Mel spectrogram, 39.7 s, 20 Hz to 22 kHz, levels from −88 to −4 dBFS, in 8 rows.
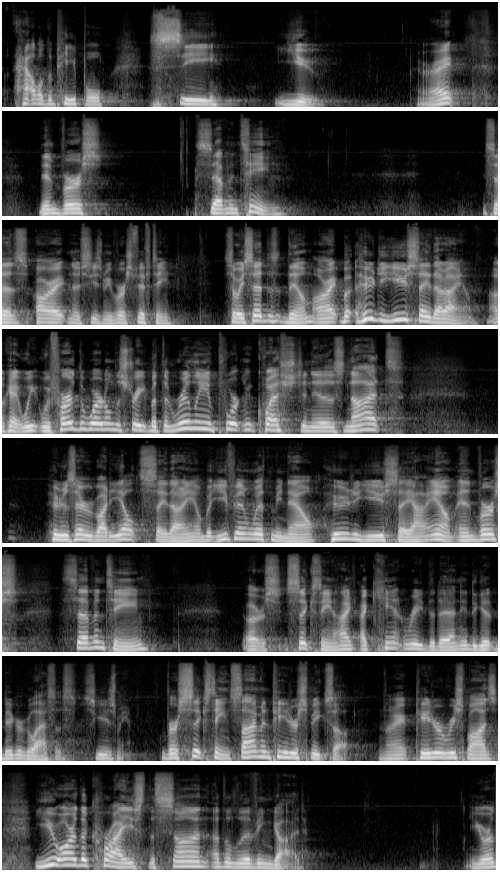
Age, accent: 40-59, American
